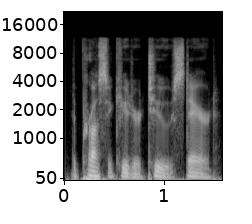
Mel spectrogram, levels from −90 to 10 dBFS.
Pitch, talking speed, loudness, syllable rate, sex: 85 Hz, 150 wpm, -18 LUFS, 5.6 syllables/s, male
